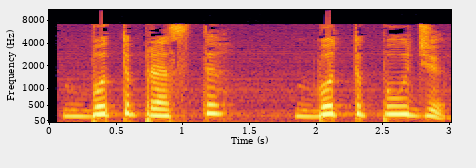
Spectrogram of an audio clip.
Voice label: "butt prasat", Punjabi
